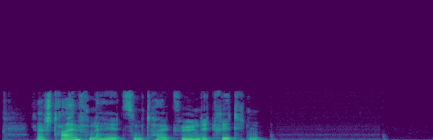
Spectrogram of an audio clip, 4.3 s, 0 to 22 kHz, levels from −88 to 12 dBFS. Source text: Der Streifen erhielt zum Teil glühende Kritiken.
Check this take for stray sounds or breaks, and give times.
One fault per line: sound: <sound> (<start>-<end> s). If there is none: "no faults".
no faults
